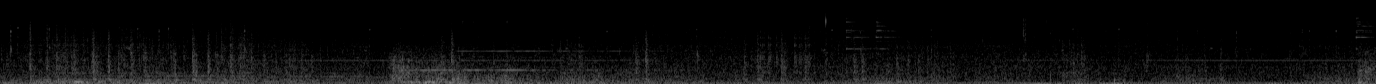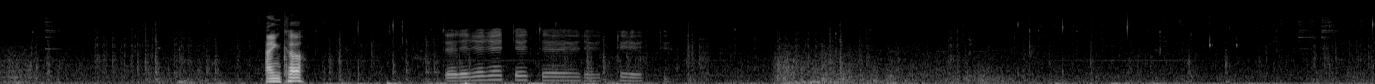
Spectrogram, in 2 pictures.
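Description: Waves surge and crash around a sailing ship.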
